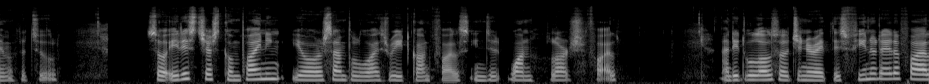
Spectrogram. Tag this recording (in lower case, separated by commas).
speech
